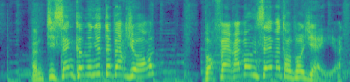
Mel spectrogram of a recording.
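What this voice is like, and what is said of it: Put-on Marseille French accent. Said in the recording (French): “c'est un accent marseillais”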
